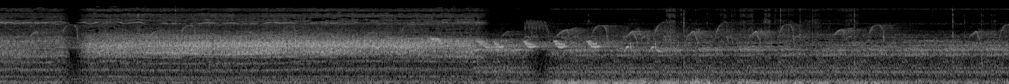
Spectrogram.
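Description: Small birds chirping repeatedly over a steady outdoor hiss. The chirps grow more frequent about halfway through.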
